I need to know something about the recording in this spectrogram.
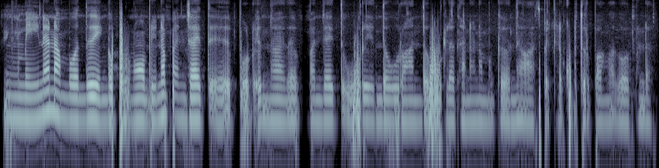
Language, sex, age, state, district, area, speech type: Tamil, female, 18-30, Tamil Nadu, Dharmapuri, rural, spontaneous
